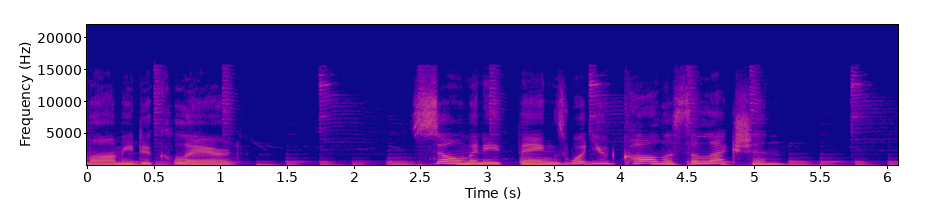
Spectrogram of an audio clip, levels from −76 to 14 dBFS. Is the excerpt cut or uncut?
uncut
